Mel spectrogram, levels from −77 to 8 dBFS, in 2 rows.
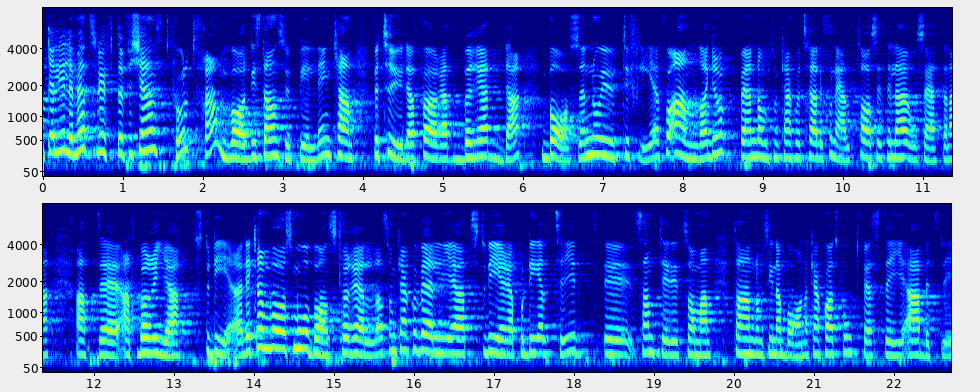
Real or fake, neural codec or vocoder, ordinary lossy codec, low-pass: real; none; AAC, 48 kbps; 7.2 kHz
